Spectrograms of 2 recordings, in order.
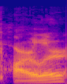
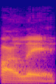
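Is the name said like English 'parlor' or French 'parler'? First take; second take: English parlor; French parler. First: It sounds like the English word parlor. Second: It is said the French way, like parlay. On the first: The speaker calls it wrong. "Americans specifically, pronounce that app Parlor" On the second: The speaker calls it right. "Clearly, it's it's French, right? Like parler"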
